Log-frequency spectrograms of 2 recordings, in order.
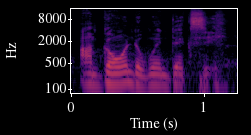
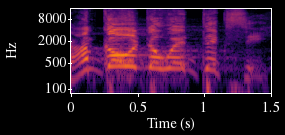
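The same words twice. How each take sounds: First: Low, soft, matter-of-fact repeat; soft low Winn-Dixie reply; quiet. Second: Loud, high, laughing insistence; high laughing declaration of going to Winn-Dixie; insistent. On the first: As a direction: drop it down, calmly stubborn. Repeating it to his wife. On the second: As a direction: plant your feet and announce it, half laughing. Insisting to his wife. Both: Retold or imitated.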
